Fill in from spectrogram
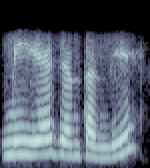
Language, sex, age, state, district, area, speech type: Telugu, female, 18-30, Andhra Pradesh, Annamaya, rural, conversation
